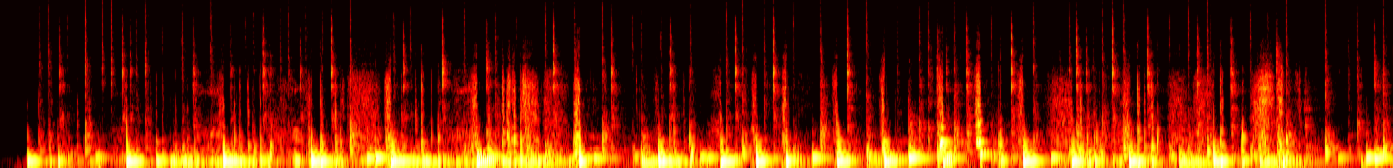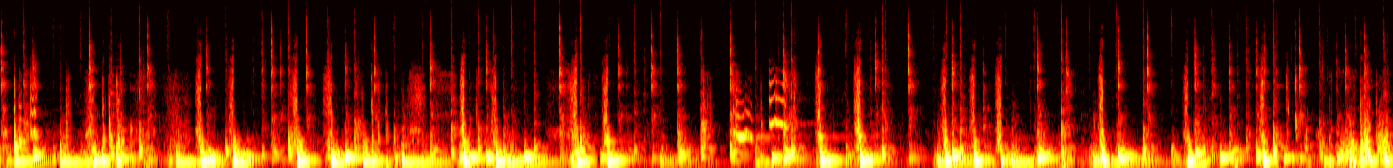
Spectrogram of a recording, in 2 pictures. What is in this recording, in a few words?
Flutter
